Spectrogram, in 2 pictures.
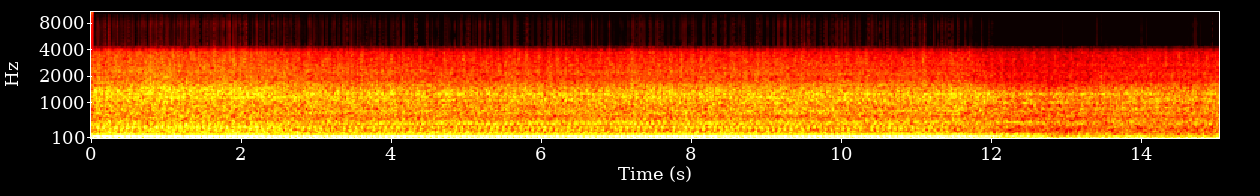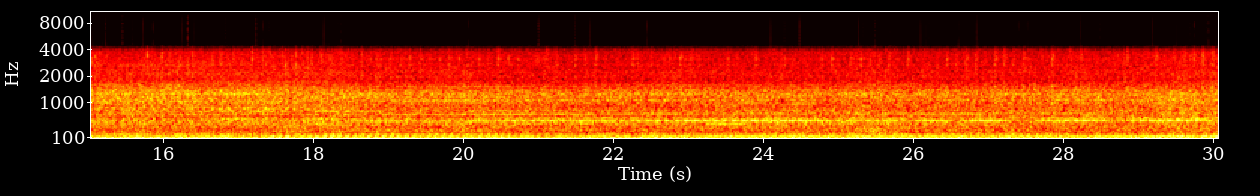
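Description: Engine and road noise of a vehicle at highway speed, heard from inside the cab: a loud, steady low drone. About twelve seconds in, the engine note drops lower and a little quieter, then holds steady.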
